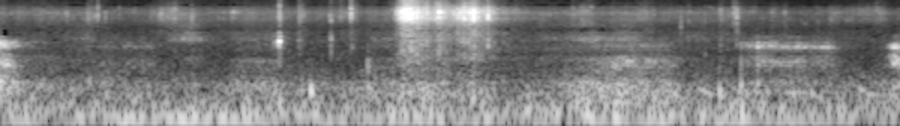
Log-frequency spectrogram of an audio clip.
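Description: Dry grass rustling as small saffron milk caps are worked out of the ground with a knife. One brief rustle about half a second long comes near the middle, with a few faint clicks around it.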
